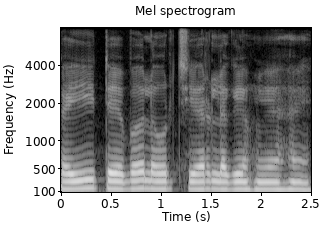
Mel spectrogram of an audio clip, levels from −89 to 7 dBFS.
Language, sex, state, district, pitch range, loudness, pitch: Hindi, male, Uttar Pradesh, Lucknow, 135-140 Hz, -13 LUFS, 135 Hz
